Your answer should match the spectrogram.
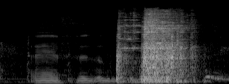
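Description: A few words of a man's speech, then a sudden loud crash, like something shattering, lasting under a second, starting just past halfway through.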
